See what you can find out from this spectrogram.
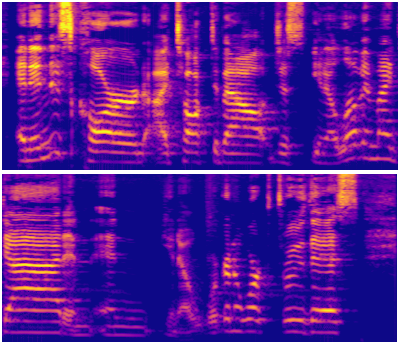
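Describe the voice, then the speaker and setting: A woman with a Southern US accent and an animated tone, at a fairly quick pace with ordinary pitch variation, in a very clean recording with a silent background. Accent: Southern US, says y'all. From rural Virginia (Roanoke). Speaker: author and grief storyteller. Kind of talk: podcast interview, personal testimony. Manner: animated, with frequent fillers and restarts.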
